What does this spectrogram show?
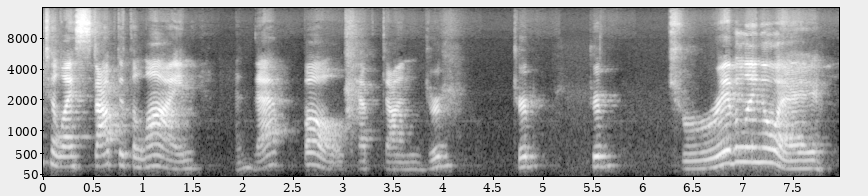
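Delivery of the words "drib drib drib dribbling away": slow broken drib- drib- drib- bouncing; stuttering drib-drib. Acted. Reader mimicking the runaway ball, slow and stuttering. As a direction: let the word bounce away like the ball.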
